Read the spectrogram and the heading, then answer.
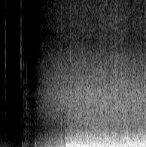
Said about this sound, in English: Suddenly, out of nowhere, a furious storm comes upon the lake. Waves start sweeping upon the boat. The wind howls around you, the sky goes dark. The storm, it's getting worse, and the boat starts to roll around.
